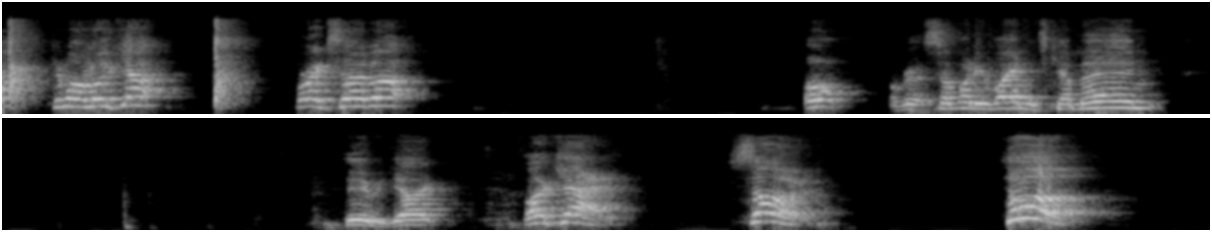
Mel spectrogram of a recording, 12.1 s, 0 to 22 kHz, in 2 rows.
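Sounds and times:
man speaking: 0:04.0 - 0:05.9, 0:07.6 - 0:10.2.

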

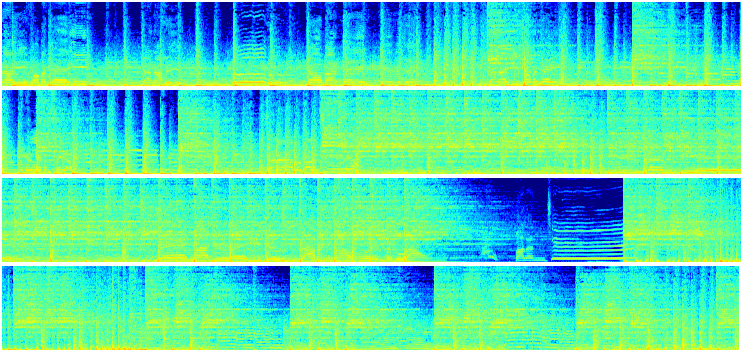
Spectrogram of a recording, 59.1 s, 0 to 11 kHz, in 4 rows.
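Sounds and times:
electric guitar: 0:00.0 - 0:38.7, 0:41.0 - 0:59.0
drum kit groove: 0:00.0 - 0:40.2, 0:42.0 - 0:59.0.

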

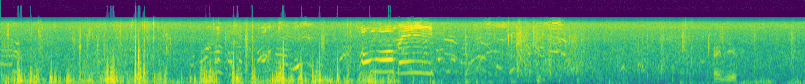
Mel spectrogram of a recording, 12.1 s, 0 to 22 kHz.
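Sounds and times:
child calling out: 0:00.0 - 0:00.4, 0:02.9 - 0:08.6
faint child voices: 0:00.0 - 0:00.5, 0:02.8 - 0:09.8
feet splashing in shallow water: 0:00.0 - 0:12.0.

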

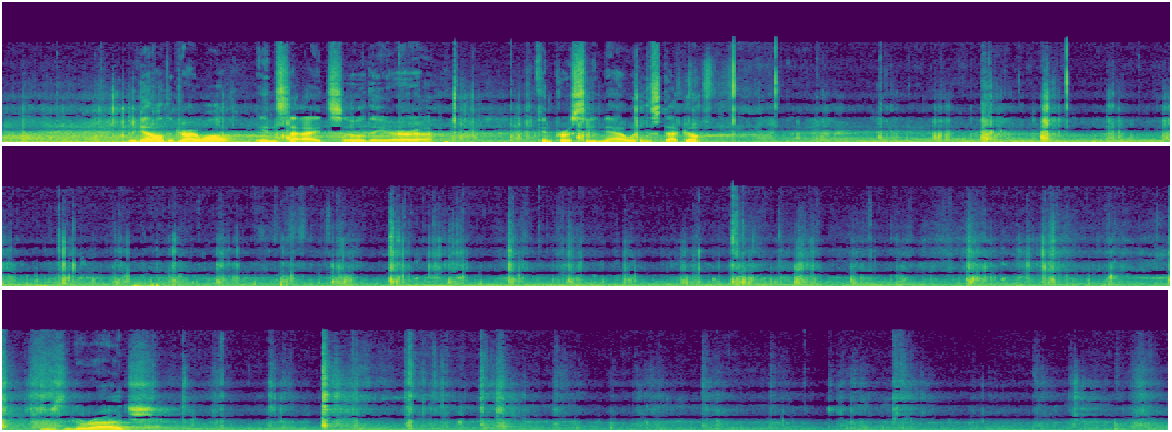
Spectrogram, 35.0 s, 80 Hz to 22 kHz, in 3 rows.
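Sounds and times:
low outdoor background noise: 0:00.0 - 0:35.0
footsteps on dirt: 0:00.1 - 0:35.0.

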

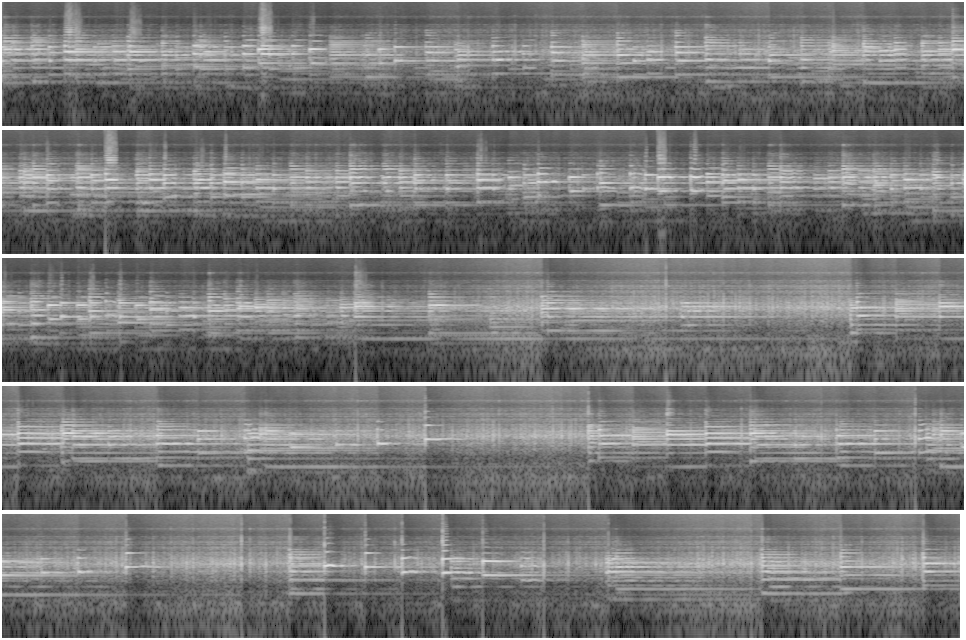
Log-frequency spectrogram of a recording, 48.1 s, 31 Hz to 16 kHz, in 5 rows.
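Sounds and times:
koto plucking fast notes: 0:00.0 - 0:48.0
record surface hiss: 0:00.0 - 0:48.0.

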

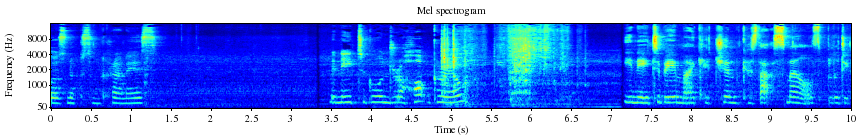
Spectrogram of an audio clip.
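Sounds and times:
metal tray scraping on runners: 0:04.9 - 0:06.7.

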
